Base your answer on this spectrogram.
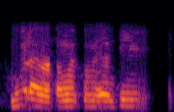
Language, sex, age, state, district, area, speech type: Odia, male, 18-30, Odisha, Subarnapur, urban, conversation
